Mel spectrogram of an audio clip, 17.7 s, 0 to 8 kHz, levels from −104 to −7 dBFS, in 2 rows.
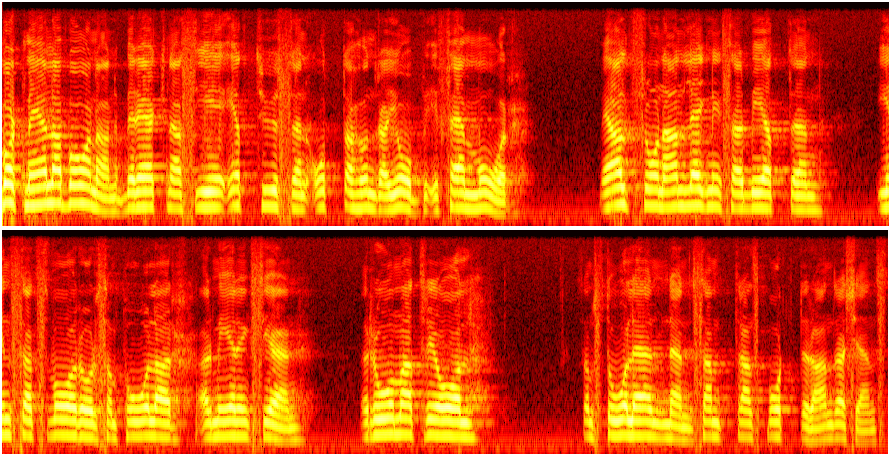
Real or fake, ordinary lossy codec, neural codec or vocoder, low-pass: real; none; none; 7.2 kHz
